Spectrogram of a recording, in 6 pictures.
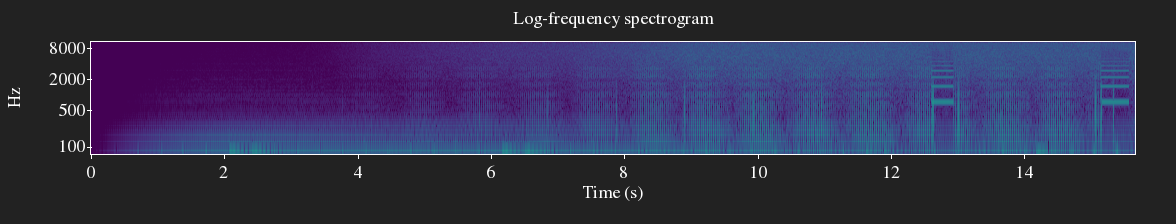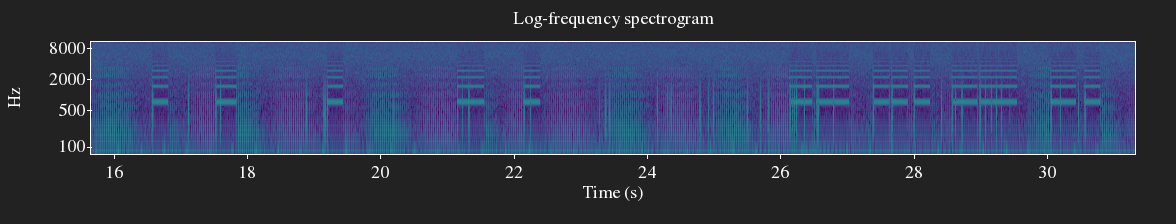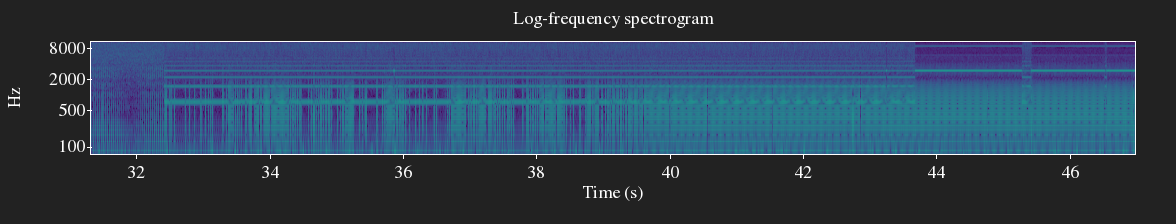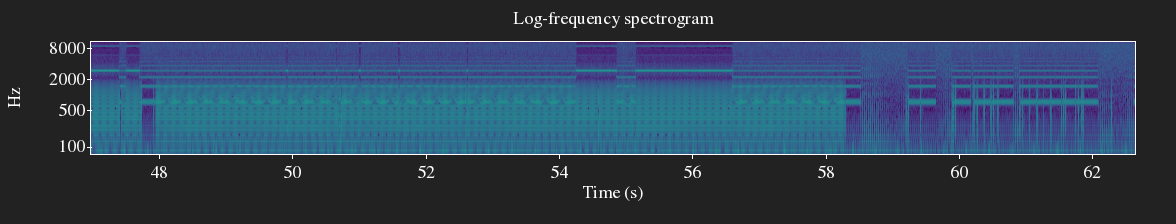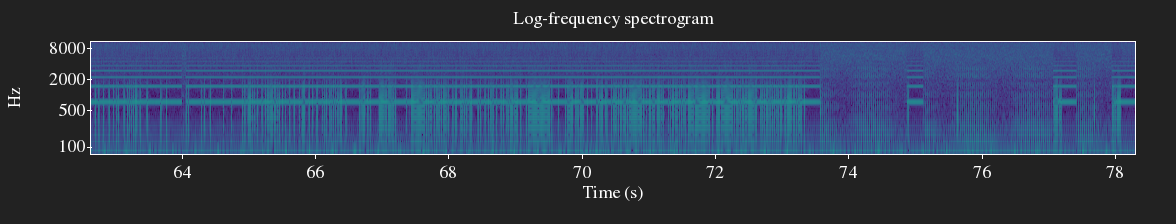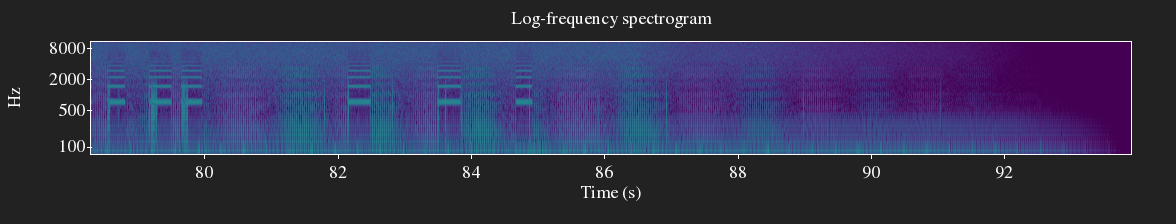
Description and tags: Bluetooth Mouse
experimental, sound-enigma, electronic, sound-trip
